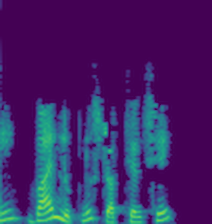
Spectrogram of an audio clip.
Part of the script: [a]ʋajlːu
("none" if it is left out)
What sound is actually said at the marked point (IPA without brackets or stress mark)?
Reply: i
